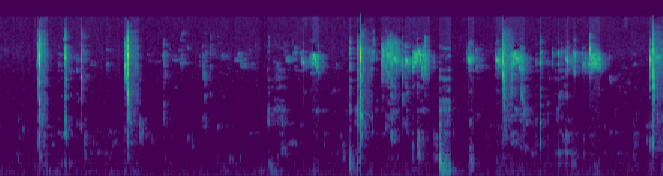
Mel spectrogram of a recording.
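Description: Close-up eating sounds of a person chewing food eaten by hand: wet chewing and lip smacks, with a scatter of sharp clicks throughout and denser smacking in the second half.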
